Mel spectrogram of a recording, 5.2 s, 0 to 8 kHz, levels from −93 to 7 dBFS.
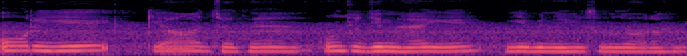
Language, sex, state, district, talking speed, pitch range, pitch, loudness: Hindi, female, Bihar, Kishanganj, 195 wpm, 175-195 Hz, 180 Hz, -33 LUFS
